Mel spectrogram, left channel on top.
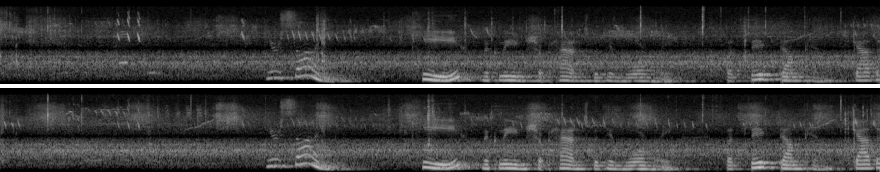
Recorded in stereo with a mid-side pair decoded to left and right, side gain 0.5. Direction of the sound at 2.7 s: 15° right.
